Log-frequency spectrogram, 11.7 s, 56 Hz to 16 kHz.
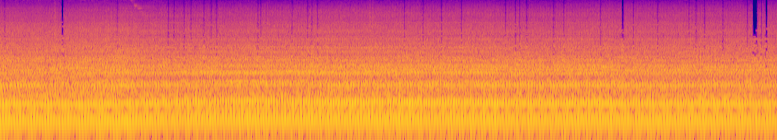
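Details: Husqvarna YTH2454 mower, 24 hp Intek V-twin, after carburetor rebuild with a kit: smooth even run with a steady low hum, no misses, knocks or hunting; engine healthy, declared fixed.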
